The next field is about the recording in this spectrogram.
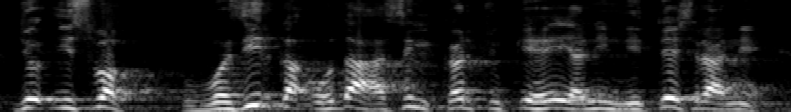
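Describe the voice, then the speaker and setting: A man anchoring a news report, reading formally and addressing the viewers directly. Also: high voice.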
